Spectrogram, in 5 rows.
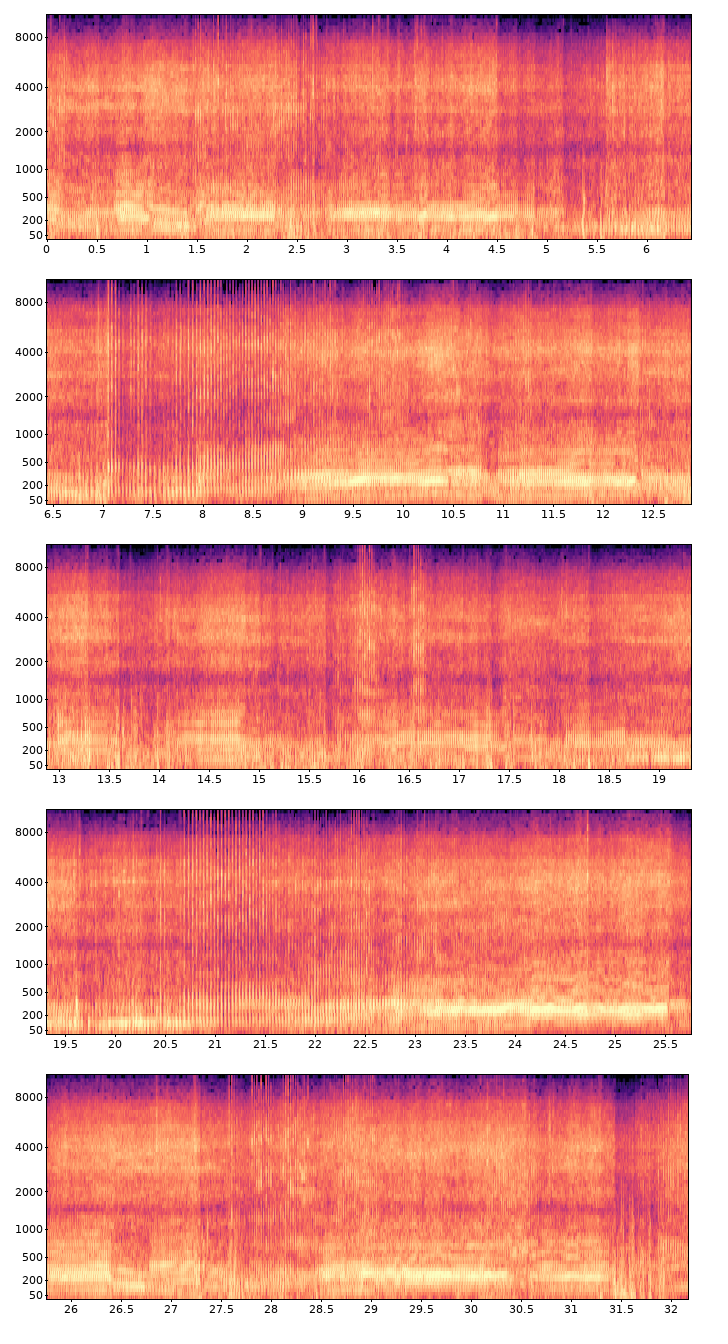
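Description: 2011 KTM 450SX four-stroke single-cylinder motocross engine being ridden hard, its revs rising and falling again and again with the throttle. A loud rush of noise runs over it throughout.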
